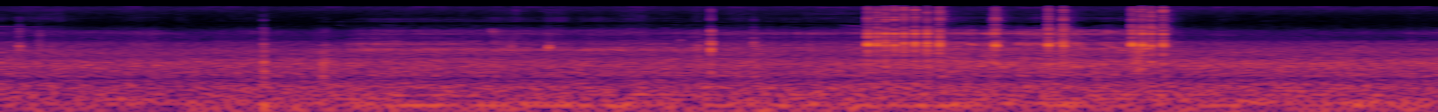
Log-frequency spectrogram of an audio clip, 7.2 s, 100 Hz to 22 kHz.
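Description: Small electric motors and plastic gearboxes of radio-controlled toy construction models (a Double E 17-channel excavator and a dump truck) whirring steadily, getting a bit louder about two seconds in. About four to six seconds in there is a rapid run of ratcheting clicks from the gears.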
